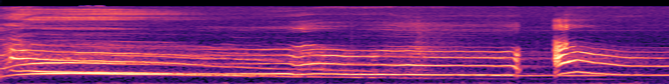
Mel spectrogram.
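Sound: wolf howling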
